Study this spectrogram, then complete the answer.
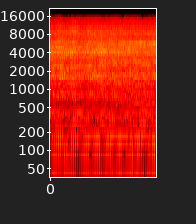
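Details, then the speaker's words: Honda ATC 125 single-cylinder just started, ambient 23°C: fast, steady buzzing idle with even beat and no knocks; runs, but clutch suspected shot. "as you can hear back here I got the 125 started"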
